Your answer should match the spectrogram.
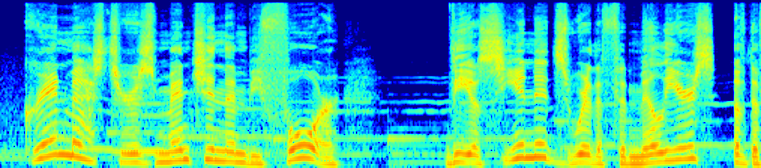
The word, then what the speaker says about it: Oceanids: Yeah, Oceanids, pronounced as ocean, sounds so much better than the ones the game used.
